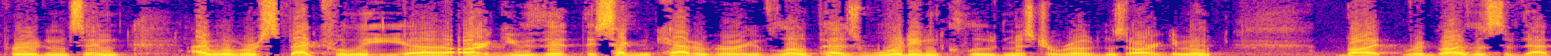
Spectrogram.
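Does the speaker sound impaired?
No.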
